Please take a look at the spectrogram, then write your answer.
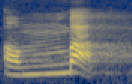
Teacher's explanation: મનો જે મ અનુનાસિક મૂક્યો છે તેનો ઉચ્ચાર મ જ થશે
